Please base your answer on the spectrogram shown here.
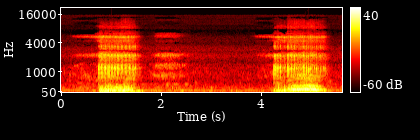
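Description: Two loud, rough, rattling snores on the in-breath, about four seconds apart, with quieter breathing between.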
